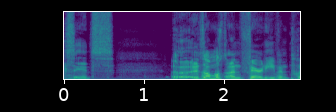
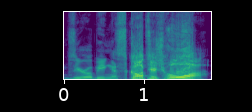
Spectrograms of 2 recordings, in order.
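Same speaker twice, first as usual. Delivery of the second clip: loud punchline; 11 dB louder than usual. Acted. Crude joke punchline, loud.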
